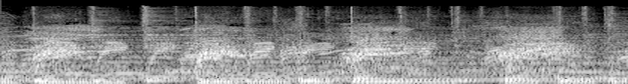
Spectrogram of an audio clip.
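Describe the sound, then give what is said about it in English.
Four nasal duck quacks sound at a steady, evenly spaced rhythm, loud, layered over continuous bouncy music. “That is what ducks say.”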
